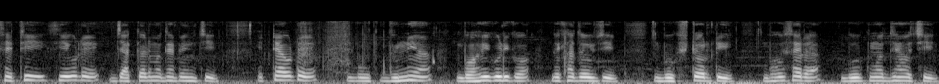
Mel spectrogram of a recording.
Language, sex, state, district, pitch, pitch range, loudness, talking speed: Odia, male, Odisha, Nuapada, 170 Hz, 155-180 Hz, -16 LUFS, 135 wpm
